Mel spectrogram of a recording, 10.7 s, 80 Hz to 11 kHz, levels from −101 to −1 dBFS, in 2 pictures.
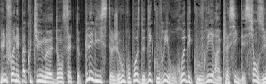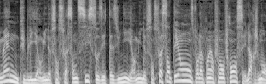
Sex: male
